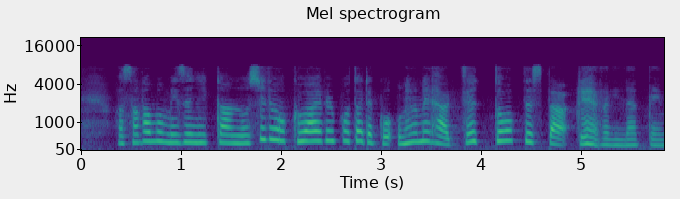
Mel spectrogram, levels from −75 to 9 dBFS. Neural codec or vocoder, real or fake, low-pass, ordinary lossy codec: codec, 16 kHz, 0.5 kbps, FunCodec, trained on LibriTTS, 25 frames a second; fake; none; none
